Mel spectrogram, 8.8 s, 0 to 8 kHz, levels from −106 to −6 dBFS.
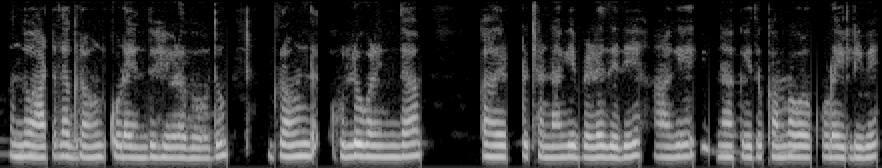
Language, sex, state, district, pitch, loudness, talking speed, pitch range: Kannada, female, Karnataka, Belgaum, 205 Hz, -34 LUFS, 100 wpm, 195-215 Hz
